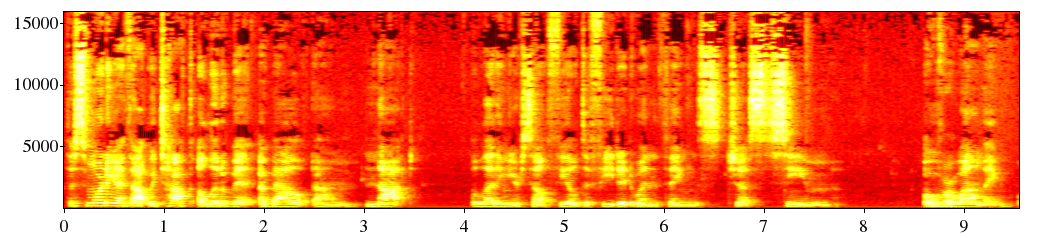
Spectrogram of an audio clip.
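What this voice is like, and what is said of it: Funky-sounding voice with a cold. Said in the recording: “I have a little bit of a cold, so if I sound funky”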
